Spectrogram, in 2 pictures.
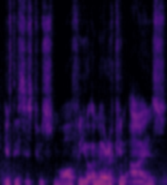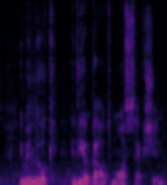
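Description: A man giving a scripted lesson in a deliberate, theatrical way with emphatic enunciation. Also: medium pitch, a little hiss or hum, rough recording. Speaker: accent coach. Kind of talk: scripted accent lesson with example monologue.

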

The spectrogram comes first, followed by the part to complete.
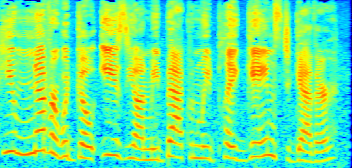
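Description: High, bright, plucky young rebel woman. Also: expressive, brisk. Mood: defiant. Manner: earnest, defiant. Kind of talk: video game voice acting.

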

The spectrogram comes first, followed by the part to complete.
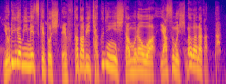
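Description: A man's voice: high-pitched, sing-song, normal speed, dry recording, soft background music. A man narrating a radio drama as a theatrical storyteller with polite phrasing.

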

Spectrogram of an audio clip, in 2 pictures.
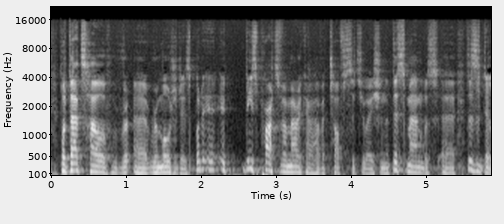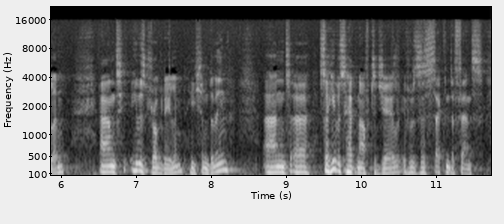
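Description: A middle-aged man with an Irish accent speaks from a lectern in a conference room. He tells stories in a loose, anecdotal way, stopping often to restart and correct himself. His voice sits in an ordinary middle pitch. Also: expressive, fairly bright tone. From Ireland. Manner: anecdotal, halting with many restarts and self-corrections. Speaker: keynote speaker. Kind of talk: conference keynote talk.

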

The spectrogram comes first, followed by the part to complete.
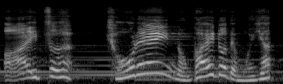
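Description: A woman's voice: high voice, sing-song, fast, music in the background. A woman voicing a cheeky, childlike little fairy companion with blunt childish speech in an anime game. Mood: cheeky, curious.

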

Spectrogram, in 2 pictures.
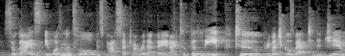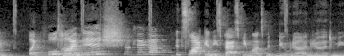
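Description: Young woman vlogger, chatty and slangy, higher voice, echoey kitchen with music underneath. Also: fairly bright tone. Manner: bubbly, slangy, talks straight to camera. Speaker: fitness vlogger. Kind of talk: casual chatty product rundown. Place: bright indoor home kitchen.

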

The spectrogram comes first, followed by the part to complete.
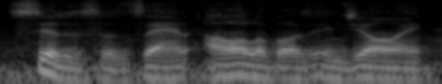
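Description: An older man, a pastor, speaking earnestly and at a measured pace in a studio interview on a lapel mic, with small restarts. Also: deep voice, background noise. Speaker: pastor and convention guest.

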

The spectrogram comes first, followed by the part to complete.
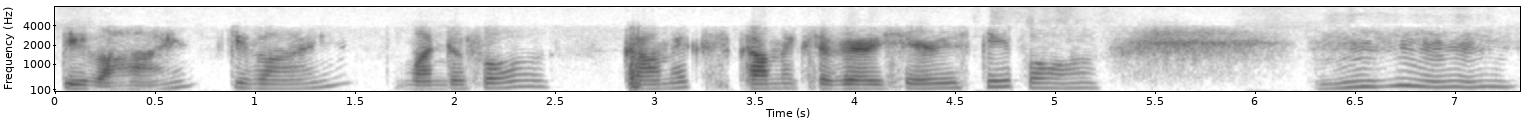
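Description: A woman's voice: deep voice, no room sound. An older woman speaks graciously, stretching her words and affirming with frequent yeses. Her voice comes down a thin, tinny phone line. It sounds dry, with no room around it. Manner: gracious, drawn-out, affirming yes often. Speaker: guest actress. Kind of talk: interview recollection.

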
